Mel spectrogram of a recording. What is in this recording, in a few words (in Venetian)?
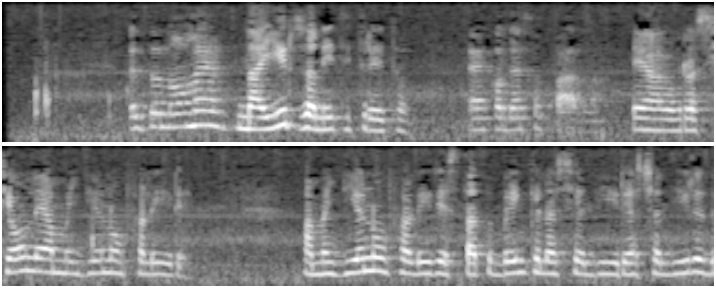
Orassion, Talian; Orassion a me Dio no falire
